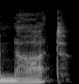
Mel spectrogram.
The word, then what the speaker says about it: knot: Yeah, you tie a knot. Not. The K is silent.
